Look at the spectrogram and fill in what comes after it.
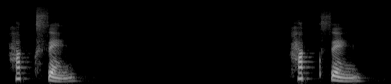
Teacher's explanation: Thus, the syllable that follows is impacted. The 시옷 in 생 is pronounced in a strong sound like 학생. · There is a final consonant 기역 in 학 and this final consonant temporarily holds the sound and breaks it in order to make a sound. Thus, the syllable that follows is impacted.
